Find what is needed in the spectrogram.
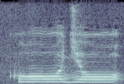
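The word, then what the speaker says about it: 工場: Lalu nomor 7 ada pabrik, kojo ya, bukan kojo meskipun ini adalah huruf u, lagi-lagi dibacanya panjang, kojo ya.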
